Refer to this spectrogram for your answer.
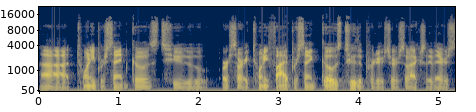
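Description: A man with an American accent, very deep and low in pitch, with vocal fry, a bright, sharp tone, ordinary pitch variation and a fairly quick pace. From US Northeast, Philadelphia area. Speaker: podcast co-host. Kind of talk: casual chat. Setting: home recording.

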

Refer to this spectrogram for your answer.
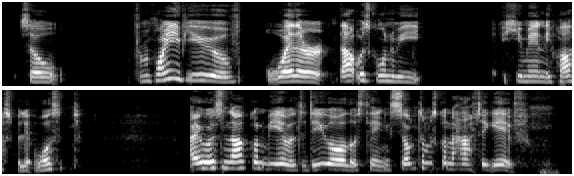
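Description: Long, frequent pauses within a moderate pace, plus ordinary pitch variation. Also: woman, medium pitch for a woman. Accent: Irish. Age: 20s. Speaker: podcast host and master's student. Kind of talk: solo monologue. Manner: halting.

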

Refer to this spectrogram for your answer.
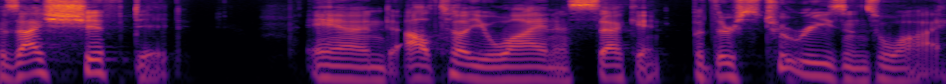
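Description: A man with a plain, everyday voice, medium pitch and ordinary pitch variation at a moderate pace, dry and close with no echo, on a very clean recording with a silent background. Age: 60s. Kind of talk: casual interview conversation.

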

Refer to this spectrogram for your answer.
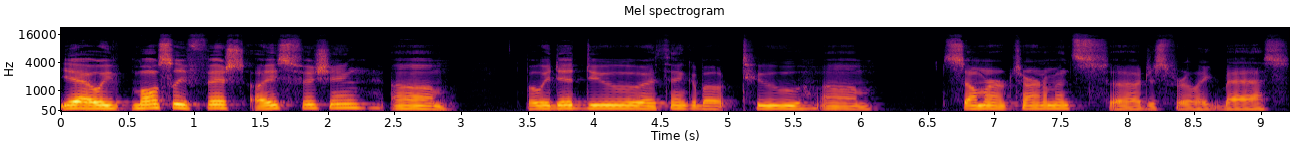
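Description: In a very clean recording with a silent background, a man speaks very slowly in a dark, mellow tone, his fairly high pitch held in fairly even intonation. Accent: Wisconsin. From Wisconsin, Menasha. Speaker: college angler and camera operator. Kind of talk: casual interview.

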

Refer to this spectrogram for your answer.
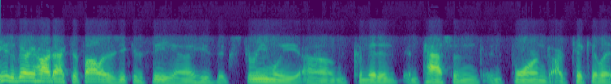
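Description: With an unremarkable speaking voice, the speaker moves at a fairly quick pace with lively intonation and hardly any pauses. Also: man, medium pitch for a man. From US West Coast, Los Angeles. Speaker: think tank leader and senior fellow. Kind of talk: panel discussion.

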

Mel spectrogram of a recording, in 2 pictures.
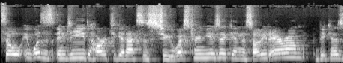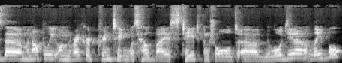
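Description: A woman speaks with a Russian accent at a fairly quick pace. Her pitch varies normally and her loudness stays very even. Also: fairly high pitch for a woman. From southern Russia (Krasnodar). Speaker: professor. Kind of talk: interview.

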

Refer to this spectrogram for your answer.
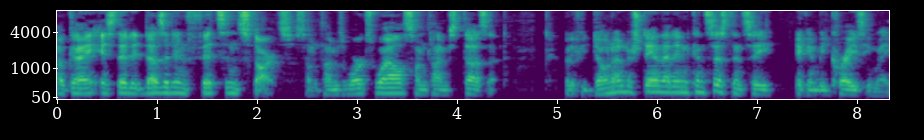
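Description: Somewhat breathy and dark, mellow in tone, a man speaks at a fairly quick pace with a medium pitch and ordinary pitch variation. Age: 60s. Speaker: licensed counselor specializing in ADHD. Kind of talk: interview.

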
